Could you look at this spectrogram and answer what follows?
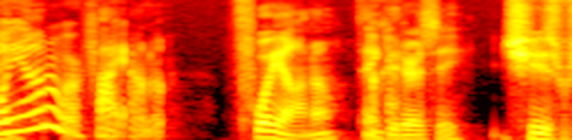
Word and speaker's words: Foiano: It is spelled F O I A N O. Foviano. If you're looking it up.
